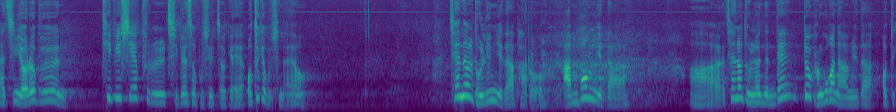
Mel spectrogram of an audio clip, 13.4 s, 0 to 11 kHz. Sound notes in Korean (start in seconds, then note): 8.0 웃음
